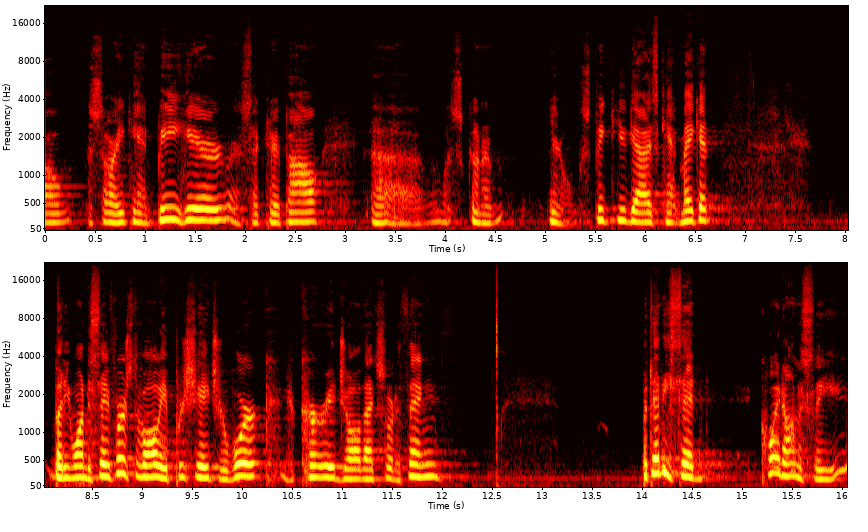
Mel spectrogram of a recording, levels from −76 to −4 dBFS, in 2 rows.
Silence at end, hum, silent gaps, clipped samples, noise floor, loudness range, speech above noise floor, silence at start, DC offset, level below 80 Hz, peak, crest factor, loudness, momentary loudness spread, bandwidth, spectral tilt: 0 s; none; none; under 0.1%; -56 dBFS; 8 LU; 34 dB; 0 s; under 0.1%; -58 dBFS; -2 dBFS; 22 dB; -23 LUFS; 18 LU; 20 kHz; -6.5 dB/octave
